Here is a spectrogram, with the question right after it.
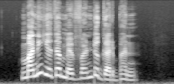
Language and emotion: Telugu, neutral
